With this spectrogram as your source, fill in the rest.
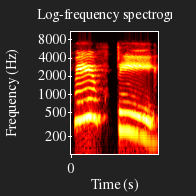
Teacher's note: Kalau 50 ditukar penekanannya, intonasi yang tinggi di depan.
